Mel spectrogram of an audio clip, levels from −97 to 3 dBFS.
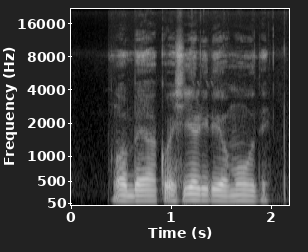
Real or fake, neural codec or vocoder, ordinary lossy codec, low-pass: real; none; none; none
